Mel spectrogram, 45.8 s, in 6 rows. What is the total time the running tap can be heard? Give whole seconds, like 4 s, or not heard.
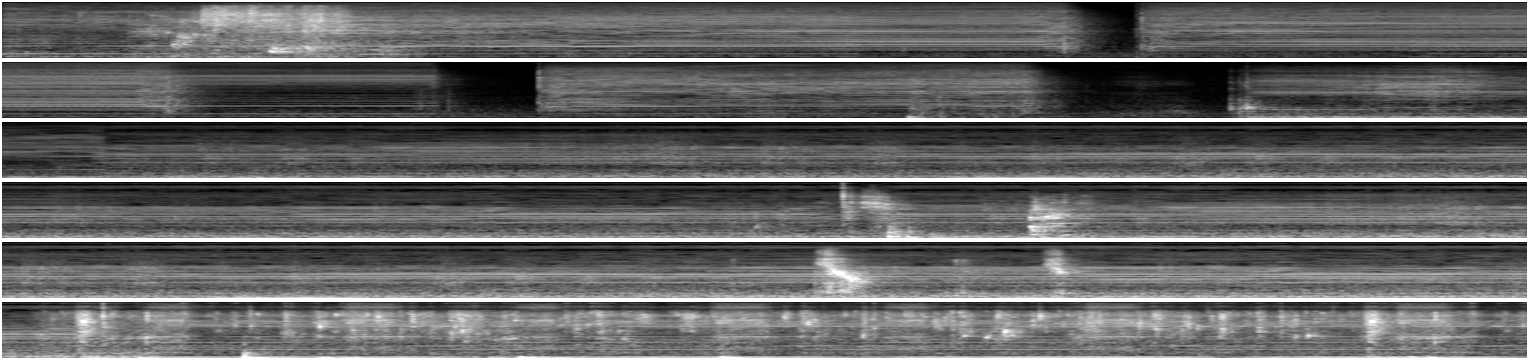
9 s.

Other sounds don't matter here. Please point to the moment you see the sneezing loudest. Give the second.
35 s.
